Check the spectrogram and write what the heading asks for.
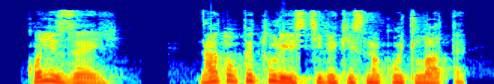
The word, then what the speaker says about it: лате: Натовпи туристів, які смакують лАте такий правильний наголос у назві цього напо́ю що готується з гарячого збитого молока і кави паста, піца та піцЕрія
